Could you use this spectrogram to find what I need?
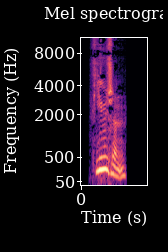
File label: "fusion", voice, English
